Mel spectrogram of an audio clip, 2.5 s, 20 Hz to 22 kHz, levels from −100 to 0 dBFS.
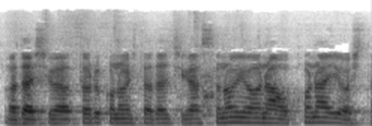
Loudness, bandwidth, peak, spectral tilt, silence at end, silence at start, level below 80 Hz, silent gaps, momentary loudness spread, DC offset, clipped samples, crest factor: -19 LUFS; 15 kHz; 0 dBFS; -5 dB/octave; 0 s; 0.05 s; -68 dBFS; none; 5 LU; under 0.1%; under 0.1%; 18 dB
